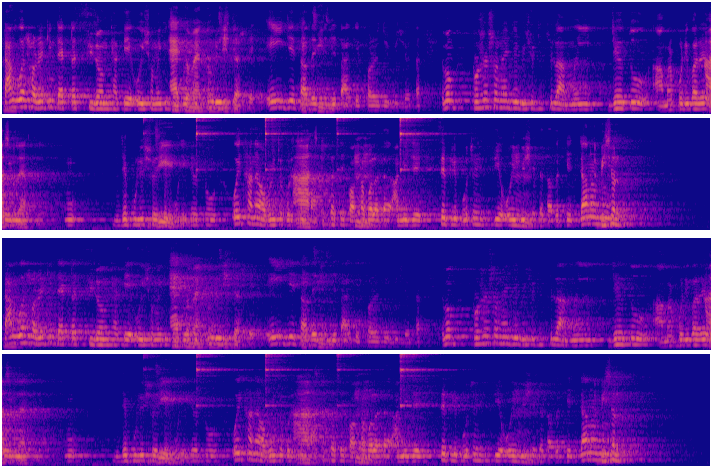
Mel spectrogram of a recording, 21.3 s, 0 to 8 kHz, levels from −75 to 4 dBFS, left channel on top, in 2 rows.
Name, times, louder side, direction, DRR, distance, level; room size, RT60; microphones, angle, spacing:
voice 1, 0.0-2.6 3.1-6.1 6.6-11.0 11.6-11.7 12.3-16.9 17.2-19.9, left 2 dB, 85° left, 6 dB, 0.8 m, -32 dB
voice 2, 2.5-3.5 4.5-5.0 10.5-11.0 12.8-13.4 15.0-15.6 15.9-16.2 18.3-18.6 19.6-19.9, left 4 dB, 50° left, 6 dB, 0.7 m, -35 dB
sound 1, 10.5-18.3, left 4 dB, 25° left, 1.4 m, -41 dB
19.5 x 17.0 x 2.4 m, 2.1 s
head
